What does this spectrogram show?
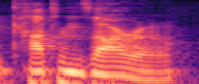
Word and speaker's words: Catanzaro: my name is katanzaro it's an Italian name pronounced it very like latinate you know yeah so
